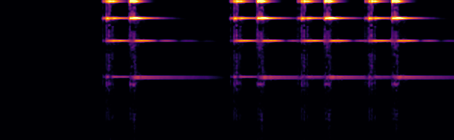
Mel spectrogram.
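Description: Bicycle bell rung in four double rings: one pair, a pause, then three pairs about a second apart, each strike leaving a bright metallic ring that fades.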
